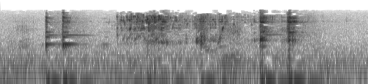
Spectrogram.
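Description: Water trickles and splashes into a glass for a couple of seconds, with a few sharp clinks at the start and near the end.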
